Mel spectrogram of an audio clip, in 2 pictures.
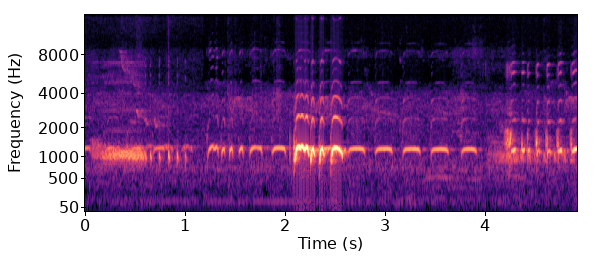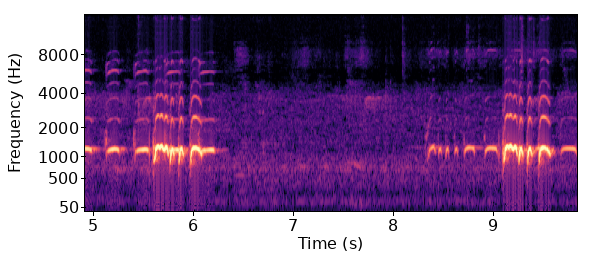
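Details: Zebra dove of the local Indonesian type, a female said to be calling males, played as a lure for silent doves: steady beaded coos repeated in quick series, with loud rolling bursts roughly every two seconds and brief pauses.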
